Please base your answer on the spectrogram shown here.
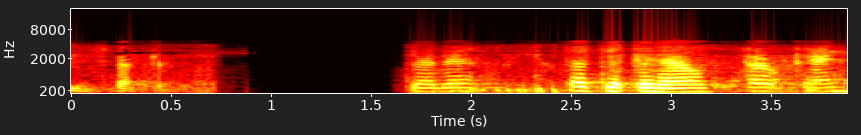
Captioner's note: audio break 00:10:18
